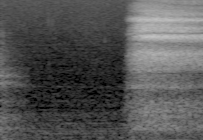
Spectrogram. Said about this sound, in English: That's another sniff. It smells good. Lightly floral.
